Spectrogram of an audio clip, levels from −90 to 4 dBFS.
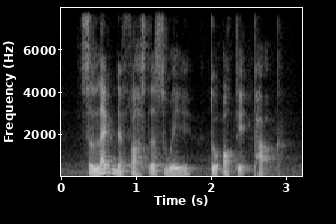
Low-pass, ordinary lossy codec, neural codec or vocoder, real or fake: none; none; codec, 16 kHz, 2 kbps, FunCodec, trained on Chinese and English, 25 frames a second; fake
